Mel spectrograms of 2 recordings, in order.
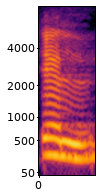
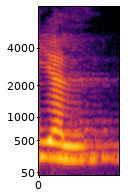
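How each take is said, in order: First: It begins directly with a vowel. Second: It begins with a y sound. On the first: The speaker calls it right. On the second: The speaker calls it wrong.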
